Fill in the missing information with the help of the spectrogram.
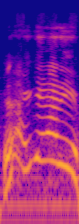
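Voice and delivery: high, laughing panic while fleeing; mock panicked screams. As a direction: shriek it out, half laughing. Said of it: "We're like".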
